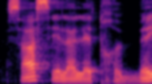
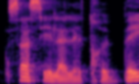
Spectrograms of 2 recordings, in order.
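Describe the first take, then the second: No difference in how they are said.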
